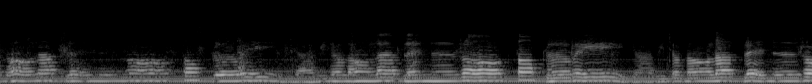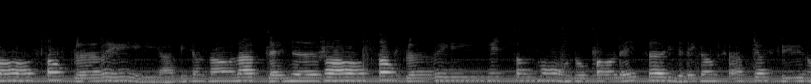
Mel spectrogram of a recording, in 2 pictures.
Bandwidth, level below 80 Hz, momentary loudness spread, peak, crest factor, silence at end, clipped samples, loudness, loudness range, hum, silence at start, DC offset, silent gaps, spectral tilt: 4.7 kHz; -60 dBFS; 9 LU; -16 dBFS; 16 dB; 0 s; under 0.1%; -31 LUFS; 3 LU; 50 Hz at -50 dBFS; 0 s; under 0.1%; none; -10.5 dB/octave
